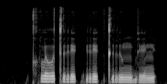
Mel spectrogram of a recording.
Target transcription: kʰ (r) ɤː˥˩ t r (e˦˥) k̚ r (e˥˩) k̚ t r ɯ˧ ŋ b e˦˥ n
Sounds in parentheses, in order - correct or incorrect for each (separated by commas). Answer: incorrect, correct, correct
